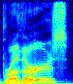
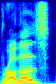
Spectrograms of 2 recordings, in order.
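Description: First: The word ends in a clear 'ers' sound. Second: The word ends in a relaxed 'uh' sound. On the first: They are actual siblings. "Actual brothers?" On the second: It is slang for close friends. "He didn't put an A on the end of it"

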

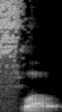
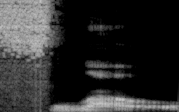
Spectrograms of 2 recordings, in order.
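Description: First: The word is said plainly without extra emphasis. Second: The word is drawn out with heavy emphasis. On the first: Ordinary slowness. "This isn't just slow" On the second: An extreme degree of slowness. "get that extra tone"

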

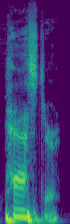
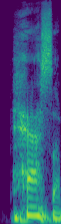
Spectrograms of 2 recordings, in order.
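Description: First: The final r sound is pronounced. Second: The final r sound is dropped. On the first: "We don't say pastor" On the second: "It's P-A-S-S-A, Pastor Brown. That's how we pronounce it"

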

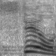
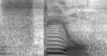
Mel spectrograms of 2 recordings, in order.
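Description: First: The vowel is short, like 'still'. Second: The vowel is long, like 'steel'. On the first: The speaker calls it right. "I wanted to say still" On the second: The speaker calls it wrong. "I was pronouncing it steel"

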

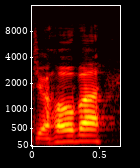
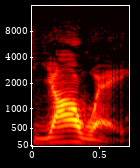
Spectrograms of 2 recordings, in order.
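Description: First: The name begins with a J sound. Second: The name begins with a Y sound. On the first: The speaker calls it wrong. "Jehovah is not right" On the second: The speaker calls it right. "it's really probably more pronounced Yahweh"

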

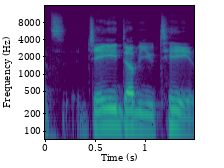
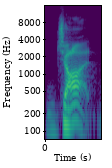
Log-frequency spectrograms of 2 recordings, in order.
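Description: First: The term is spelled out letter by letter. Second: The term is said as one short syllable. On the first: "That's three syllables. Four syllables" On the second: "JAWT is one"

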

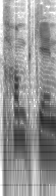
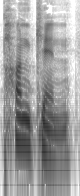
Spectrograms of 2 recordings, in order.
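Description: First: The word is said in full, with 'mp'. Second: The word is reduced to 'punkin', without 'mp'. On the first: The speaker calls it wrong. "Not pumpkin" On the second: The speaker calls it right. "but punkin"

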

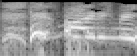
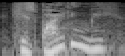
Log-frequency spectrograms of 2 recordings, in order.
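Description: First: It is screamed at full volume. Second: It is said at a normal, calm volume.

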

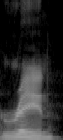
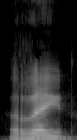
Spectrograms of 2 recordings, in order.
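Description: First: It begins with an English-style r sound. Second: It begins with an Arabic ra sound. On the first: The speaker calls it wrong. "not rain" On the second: The speaker calls it right. "With a ra, not an r"

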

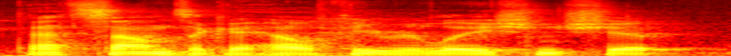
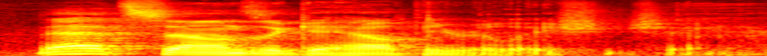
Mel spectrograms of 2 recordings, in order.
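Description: First: It is said in a flat, monotone voice. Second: It is said with a livelier, more varied voice. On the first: The speaker calls it wrong. "the first time I was a little monotone" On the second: The speaker calls it right. "I wanted to say it again"

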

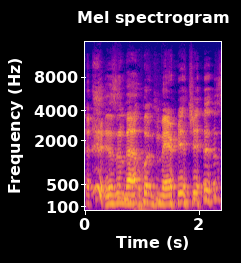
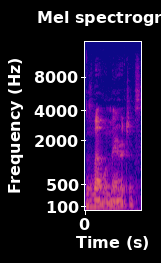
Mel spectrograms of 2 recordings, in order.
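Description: First: It is said loudly. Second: It is said quietly.

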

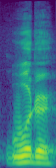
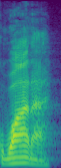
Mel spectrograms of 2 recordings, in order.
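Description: First: It is said in a Philadelphia accent. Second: It is said in a Boston accent. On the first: "a real Philly accent" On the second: "And Boston would be like"

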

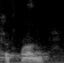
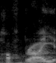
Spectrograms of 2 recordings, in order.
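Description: First: The name is said with English-style pronunciation. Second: The name is said with German-style pronunciation.

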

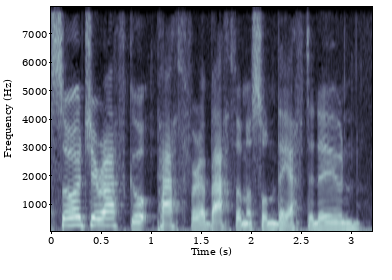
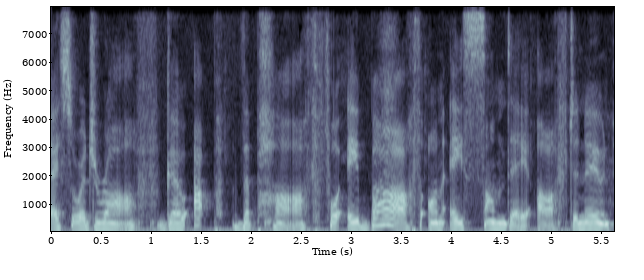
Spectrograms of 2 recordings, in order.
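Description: First: It is spoken in a northern English accent. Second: It is spoken in a southern English accent. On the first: "in my Lancashire accent ... That's very northern" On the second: "in a southern accent"

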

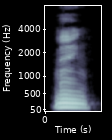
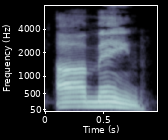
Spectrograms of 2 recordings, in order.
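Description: First: The word is said with slurred letters. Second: The word is said with every letter clear. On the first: The speaker calls it wrong. "Not Amen, Amen, Amen" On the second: The speaker calls it right. "It should be Amen"

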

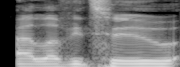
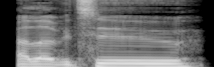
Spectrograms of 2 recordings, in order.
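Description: First: It sounds flat and insincere. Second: It sounds warm and sincere.

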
